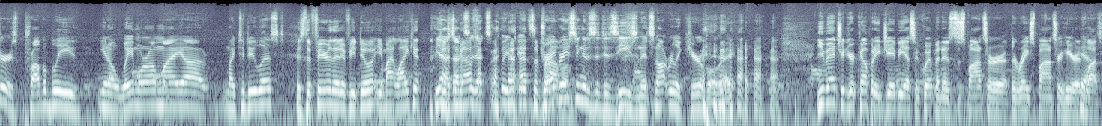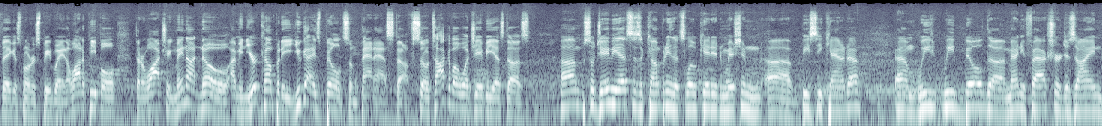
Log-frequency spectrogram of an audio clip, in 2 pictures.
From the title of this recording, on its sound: LIVE at Vegas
